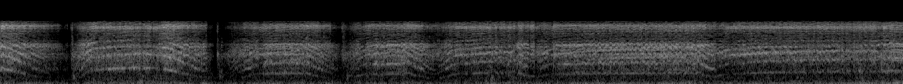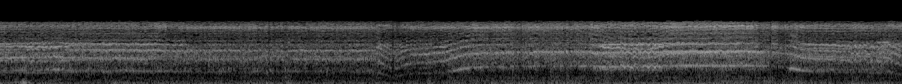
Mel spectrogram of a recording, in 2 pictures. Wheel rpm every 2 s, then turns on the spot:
90, 80, 130, 140, 160, 160, 160, 220, 180.
none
